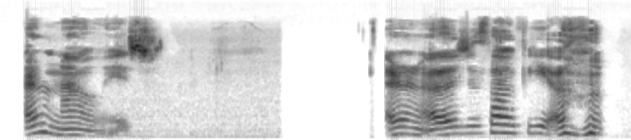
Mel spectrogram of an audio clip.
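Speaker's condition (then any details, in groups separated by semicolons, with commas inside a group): Traumatic brain injury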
